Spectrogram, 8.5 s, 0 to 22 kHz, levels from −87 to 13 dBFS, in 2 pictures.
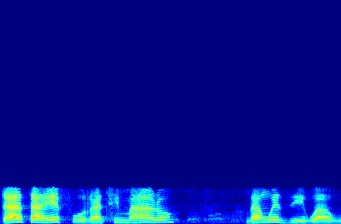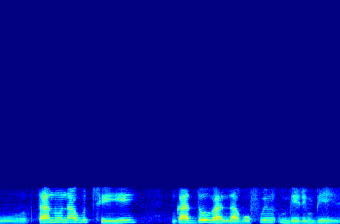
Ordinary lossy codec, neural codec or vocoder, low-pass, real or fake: none; codec, 16 kHz in and 24 kHz out, 1 kbps, XY-Tokenizer; 3.6 kHz; fake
